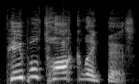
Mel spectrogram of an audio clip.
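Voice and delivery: slow, high and loud disbelief; incredulous. Real, not acted. Reacting to how the messages read, slow and incredulous. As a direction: stretch it out, baffled. Mocking the message's odd wording.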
